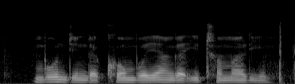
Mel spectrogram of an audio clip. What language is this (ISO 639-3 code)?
ven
